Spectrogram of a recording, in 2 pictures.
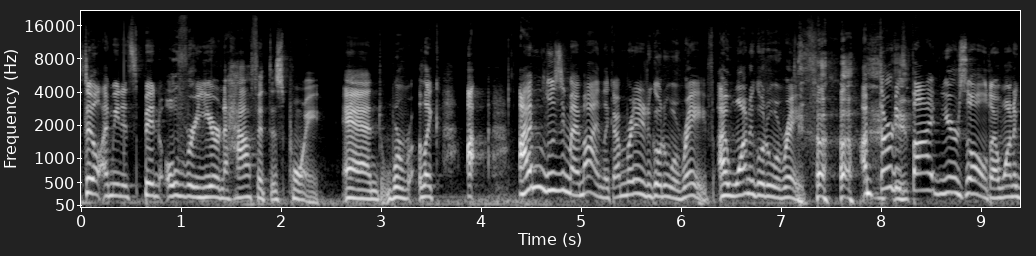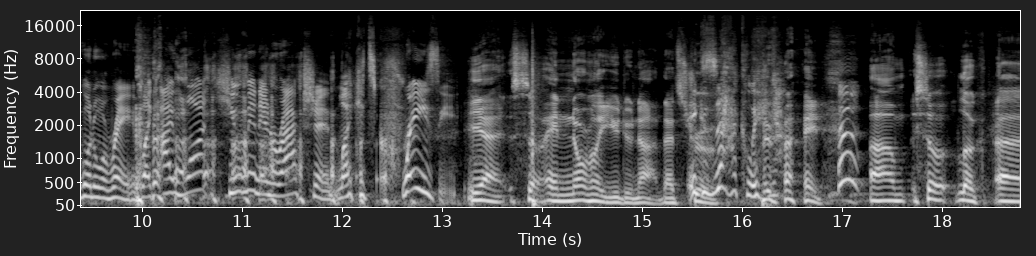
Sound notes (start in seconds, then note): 9.8 laugh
